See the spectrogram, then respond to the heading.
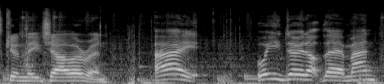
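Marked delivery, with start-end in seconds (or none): none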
